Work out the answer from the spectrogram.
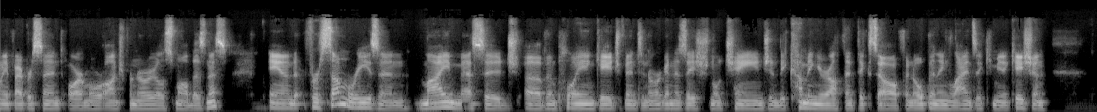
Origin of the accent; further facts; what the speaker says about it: Michigan, United States; moved away as an adult; now in Arizona, United States; I was raised in Michigan in a very small town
